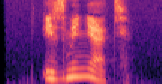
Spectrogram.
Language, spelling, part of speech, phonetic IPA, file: Russian, изменять, verb, [ɪzmʲɪˈnʲætʲ], Ru-изменять.ogg
- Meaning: 1. to change, to alter, to modify, to edit 2. to vary 3. to betray, to become unfaithful, to cheat on 4. to break, to violate (an oath, promise)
